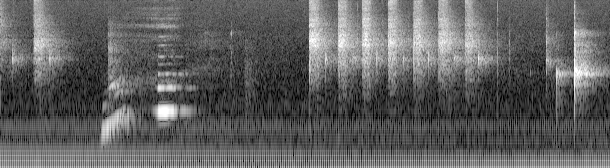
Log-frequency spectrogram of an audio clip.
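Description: Fine-mist setting spray pumped from a glass bottle toward the face: a quick run of short sprays about three to five seconds in. A steady low electrical hum runs underneath, with a brief rising tone about a second in and a sharp click near the end.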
